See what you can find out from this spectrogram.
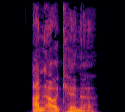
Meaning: inflection of anerkennen: 1. first-person singular dependent present 2. first/third-person singular dependent subjunctive I
- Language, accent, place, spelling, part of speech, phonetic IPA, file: German, Germany, Berlin, anerkenne, verb, [ˈanʔɛɐ̯ˌkɛnə], De-anerkenne.ogg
